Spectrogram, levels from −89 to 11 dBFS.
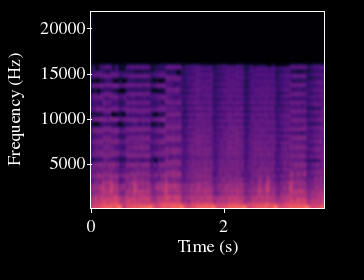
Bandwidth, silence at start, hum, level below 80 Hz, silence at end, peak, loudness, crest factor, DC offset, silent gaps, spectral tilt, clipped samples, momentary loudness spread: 16 kHz; 0 s; none; -22 dBFS; 0 s; -10 dBFS; -24 LUFS; 12 dB; under 0.1%; none; -6 dB/octave; under 0.1%; 2 LU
